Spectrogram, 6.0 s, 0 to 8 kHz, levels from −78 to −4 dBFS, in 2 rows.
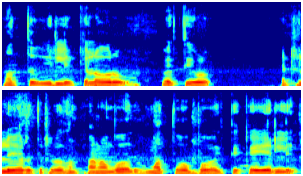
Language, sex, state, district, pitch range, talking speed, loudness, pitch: Kannada, male, Karnataka, Koppal, 135-140 Hz, 110 wpm, -17 LUFS, 135 Hz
